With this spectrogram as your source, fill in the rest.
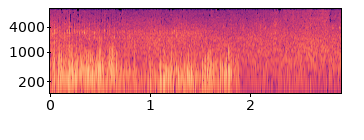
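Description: Wind buffets outdoors in gusts.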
